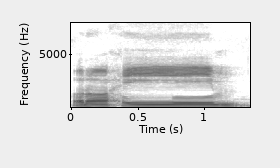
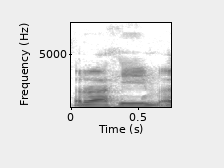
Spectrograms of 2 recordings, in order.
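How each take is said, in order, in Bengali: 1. প্রথম অক্ষরে একটি গোলাকার 'ro' স্বরধ্বনি আছে। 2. প্রথম অক্ষরে একটি খোলা 'ra' স্বরধ্বনি আছে। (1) "আসলে শব্দটা রাহিম নয়, রহিম" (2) "রাহিম বলা যাবে না, আমরা অনেকে বলি রাহিম"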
